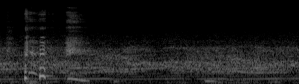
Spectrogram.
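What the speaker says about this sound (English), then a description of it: "once you get it up to speed, it's easier to drift" A Dinka RT3000 drifting in GTA 5: a low, steady engine drone with a couple of brief tire-squeal bursts near the start, fairly faint overall.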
